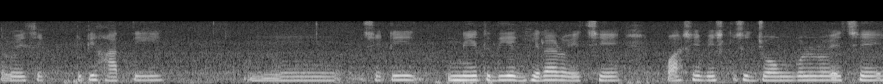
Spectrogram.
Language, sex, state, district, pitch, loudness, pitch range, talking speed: Bengali, female, West Bengal, Kolkata, 195 Hz, -16 LUFS, 185-200 Hz, 100 wpm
